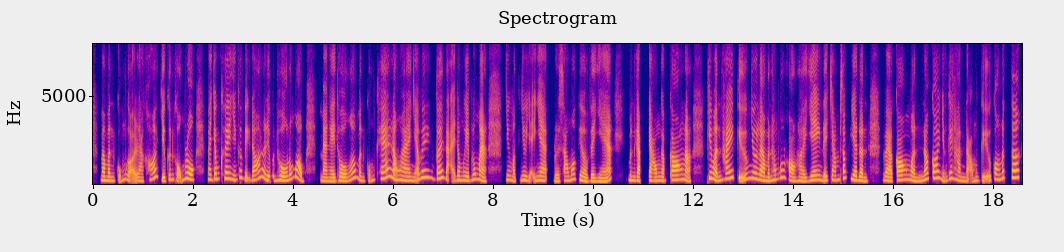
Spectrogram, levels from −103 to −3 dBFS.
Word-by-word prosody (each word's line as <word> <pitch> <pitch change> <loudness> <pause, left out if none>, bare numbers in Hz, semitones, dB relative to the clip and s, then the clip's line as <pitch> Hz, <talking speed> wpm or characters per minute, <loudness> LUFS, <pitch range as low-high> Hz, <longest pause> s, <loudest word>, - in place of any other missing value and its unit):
mà 235 -1 +2
mình 220 -2 0
cũng 245 +6 -5
gọi 245 - 0
là 205 -1 -3
khó 285 - 0
chịu - - +2
kinh 280 0 -3
khủng 295 - 0
luôn. 315 -4 +7 0.3
Mà 290 - 0
trong 310 0 0
khi 335 -1 +1
những 265 -3 -4
cái 390 - -2
việc - - -2
đó 265 +7 0
là 395 -3 0
điều 250 -5 +3
bình 230 - -5
thường, 235 -2 +4
đúng 295 +3 -2
hông? - - +5 0.4
Mà 200 -1 +1
ngày 195 0 -1
thường 205 -1 +1
á 300 - -1
mình 230 - -3
cũng 225 +3 -7
khá 330 - -4 0.2
là - - +4
hòa 240 -4 0
nhã 215 -1 -2
với 395 +4 +1
với 350 +4 +3
lại 360 - -2
đồng 245 -1 -1
nghiệp 230 -2 0
luôn 295 +1 -2
mà, 250 -8 +4 0.4
nhưng 260 -2 -3
mà 200 - -1
như 245 0 -1
vậy - - -5
nha. 230 0 0
Rồi 180 0 -1
xong 230 +6 -3
á 290 - 0
khi 260 - 0
mà 210 -3 +2
về 190 0 +2
nhà 185 0 -1
á, 260 - +3 0.3
mình 250 -1 -2
gặp 220 -3 +3
chồng 225 -2 +2
gặp 215 -1 -1
con 265 +2 +4
nè, 250 -6 +4 0.4
khi 355 - +5
mình 240 -6 +4
thấy, 340 +5 +2
kiểu, 395 +1 +3
giống 320 - -2
như 340 -2 +1
là 270 -6 +4
mình 210 0 0
hông 270 +5 -3
có 400 0 -2
còn 215 -7 +3
thời 205 -2 -1
gian 250 +4 0
để 235 - +1
chăm 260 +1 -5
sóc 360 +5 0
gia 265 -4 +3
đình, 220 -4 +4 0.3
và 225 -3 +3
con 260 +5 +3
mình 235 -6 +1
nó 280 +6 +3
có 355 +2 +2
những 240 - -3
cái 340 - -1
hành 235 -9 -4
động 215 +1 -4
kiểu 220 - -2
con 290 +3 -1
nít 370 +2 0
á, 390 -1 +4
250 Hz, 290 wpm, -21 LUFS, 220-295 Hz, 0.4 s, luôn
